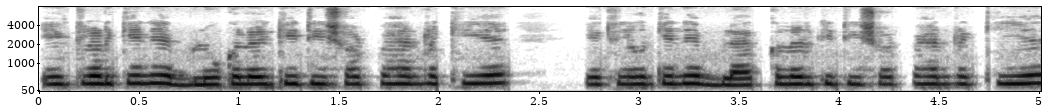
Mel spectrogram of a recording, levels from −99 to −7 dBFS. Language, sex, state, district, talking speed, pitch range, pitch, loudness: Hindi, female, Delhi, New Delhi, 285 wpm, 260-275 Hz, 265 Hz, -17 LUFS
